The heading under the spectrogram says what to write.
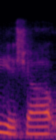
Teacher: یشاء میں مد متصل واجب ہے، یہاں پہ 5 کاؤنٹ کرنے ہیں۔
